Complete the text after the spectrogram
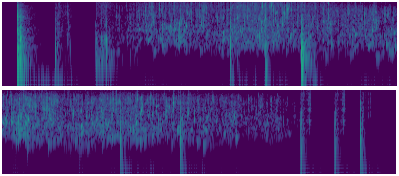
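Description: Water flows and splashes nearby.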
